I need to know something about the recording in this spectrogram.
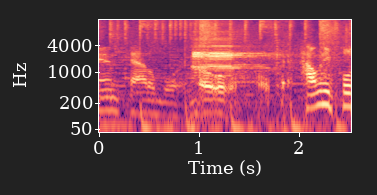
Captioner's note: error Buzzer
